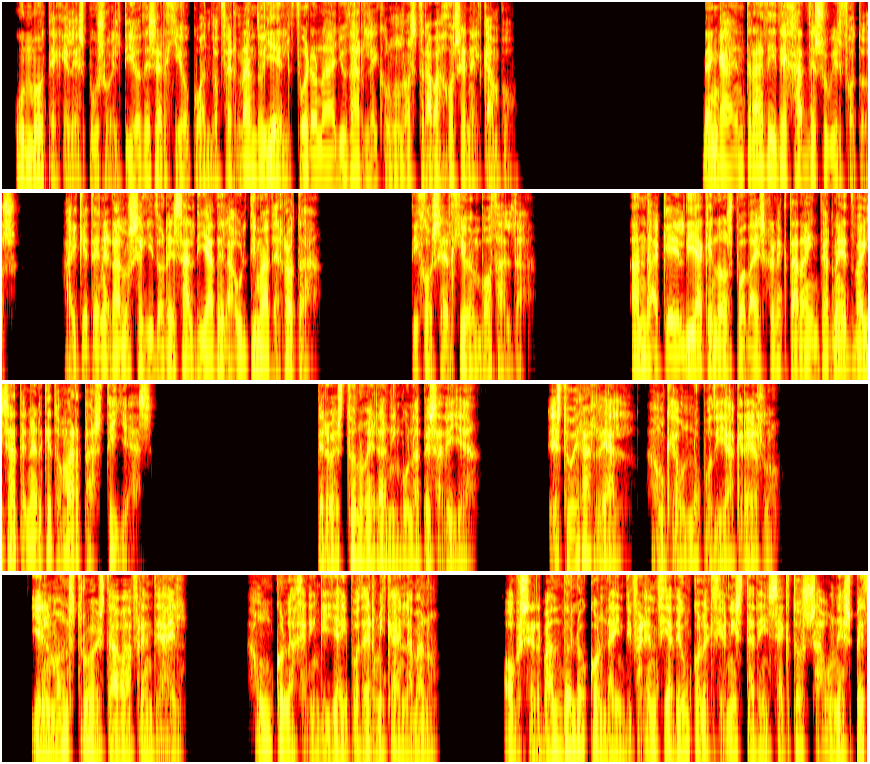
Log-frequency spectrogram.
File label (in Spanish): Audiolibro; ¿Necesitas una voz?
